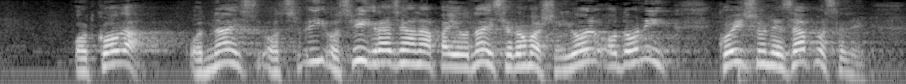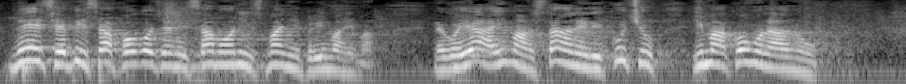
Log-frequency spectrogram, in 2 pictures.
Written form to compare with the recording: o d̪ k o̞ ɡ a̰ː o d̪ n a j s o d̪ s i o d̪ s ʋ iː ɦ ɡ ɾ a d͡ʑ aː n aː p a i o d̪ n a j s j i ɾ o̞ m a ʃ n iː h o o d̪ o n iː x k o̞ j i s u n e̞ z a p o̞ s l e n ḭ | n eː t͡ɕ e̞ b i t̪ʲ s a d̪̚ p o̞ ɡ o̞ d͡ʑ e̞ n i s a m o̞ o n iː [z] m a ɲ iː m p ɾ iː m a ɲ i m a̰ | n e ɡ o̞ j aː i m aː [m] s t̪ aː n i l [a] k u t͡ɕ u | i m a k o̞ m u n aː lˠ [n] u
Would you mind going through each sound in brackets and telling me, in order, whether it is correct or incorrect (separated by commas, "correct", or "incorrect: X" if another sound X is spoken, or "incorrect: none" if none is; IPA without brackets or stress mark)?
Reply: incorrect: s, correct, incorrect: i, correct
